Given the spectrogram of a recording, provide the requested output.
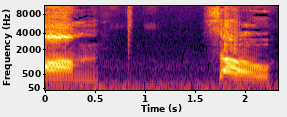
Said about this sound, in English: Sorry. I have traffic around me.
